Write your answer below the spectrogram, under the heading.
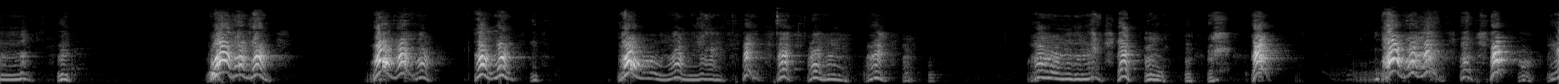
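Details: Rat Terrier and American Staffordshire Terrier/Pit Bull play fighting; bursts of sharp barks and growly yips in clusters separated by short silences, with a few drawn-out whining barks.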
